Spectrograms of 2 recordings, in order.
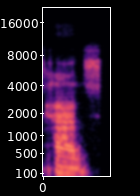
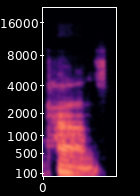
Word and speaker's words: Cannes: It's hosted twice in Cannes. It's not Cannes, it's Cannes. The Cannes Film Festival, yeah. The Cannes Festival. Why am I pronouncing the S?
